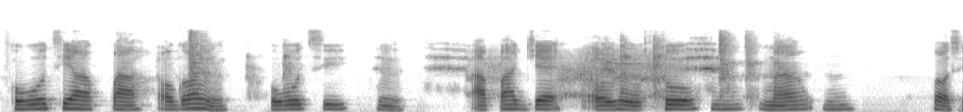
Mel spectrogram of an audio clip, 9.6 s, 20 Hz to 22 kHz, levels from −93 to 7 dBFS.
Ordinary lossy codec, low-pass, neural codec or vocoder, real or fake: none; 7.2 kHz; codec, 16 kHz, 8 kbps, FunCodec, trained on LibriTTS, 25 frames a second; fake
